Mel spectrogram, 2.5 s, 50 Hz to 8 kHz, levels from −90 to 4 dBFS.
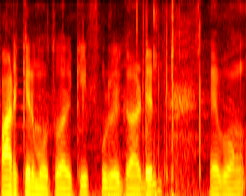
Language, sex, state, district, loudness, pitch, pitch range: Bengali, male, West Bengal, Malda, -21 LUFS, 100 Hz, 95-110 Hz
